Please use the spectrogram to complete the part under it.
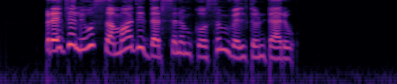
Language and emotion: Telugu, neutral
